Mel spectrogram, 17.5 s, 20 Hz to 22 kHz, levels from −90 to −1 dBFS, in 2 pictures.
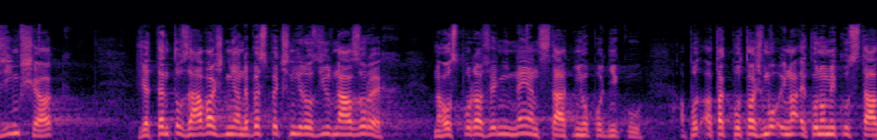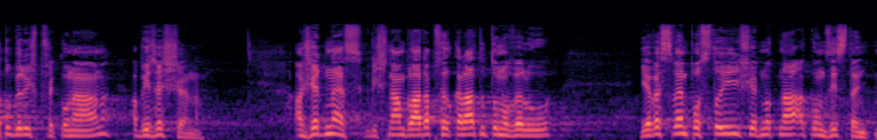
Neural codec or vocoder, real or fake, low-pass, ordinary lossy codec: none; real; 10.8 kHz; MP3, 64 kbps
